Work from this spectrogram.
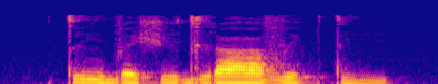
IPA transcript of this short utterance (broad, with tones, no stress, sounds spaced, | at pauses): t ɨ˧ n b ɛ˨ ʃ ɨ˧ d ɨ˧ ɾ aː˧ v e˨ k t i˨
